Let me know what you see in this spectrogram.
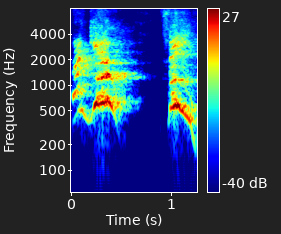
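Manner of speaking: very high, loud shout. Blindfolded, thanking Steve once he's right in front of you, shouting. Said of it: "don't need to shout just because you're blindfolded".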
